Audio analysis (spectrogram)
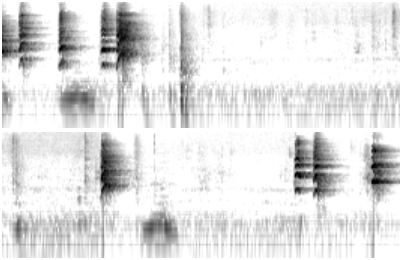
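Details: Maltese dog begging for food. Sharp, high barks in short bursts: a quick cluster of three or four at the start, a lone bark near the middle, then two more pairs toward the end, with faint low whining and hum between.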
